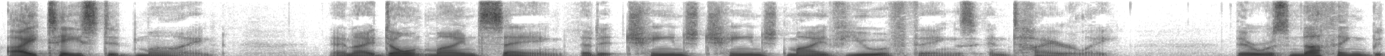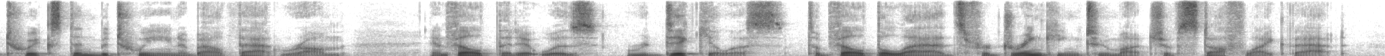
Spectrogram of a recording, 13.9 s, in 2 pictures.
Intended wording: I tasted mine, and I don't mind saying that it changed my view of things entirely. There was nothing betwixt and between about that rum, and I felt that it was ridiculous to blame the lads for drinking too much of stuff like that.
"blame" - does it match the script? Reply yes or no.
no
